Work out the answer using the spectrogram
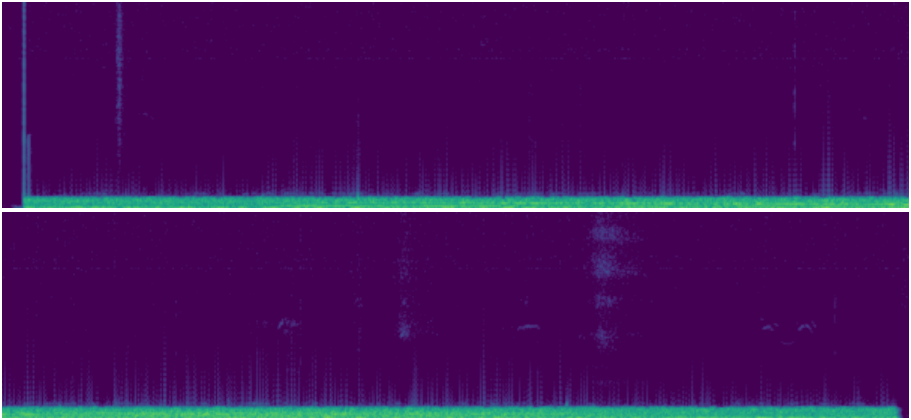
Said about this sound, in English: This noise shares some similar origins as the last one, with some thinking an iceberg is being ground along the bottom of the ocean. But this one is called the slowdown noise, as it sounds as if an iceberg is grinding to a halt.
